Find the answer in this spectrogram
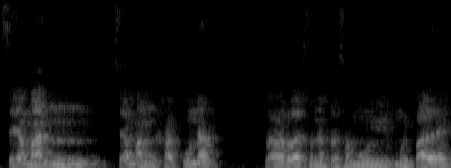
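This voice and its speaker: A man's medium-pitched, a normal speaking voice, fairly slow, with ordinary pitch variation. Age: 20s. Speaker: podcast co-host. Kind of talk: casual chat.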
